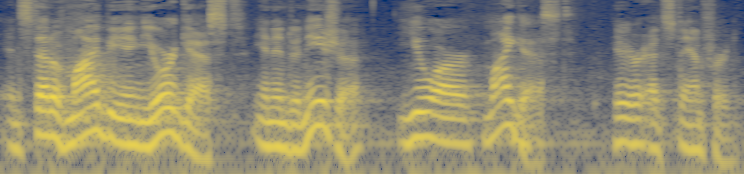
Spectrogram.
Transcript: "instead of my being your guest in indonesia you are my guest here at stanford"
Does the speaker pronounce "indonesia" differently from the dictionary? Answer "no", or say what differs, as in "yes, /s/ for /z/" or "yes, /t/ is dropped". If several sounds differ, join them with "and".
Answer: no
